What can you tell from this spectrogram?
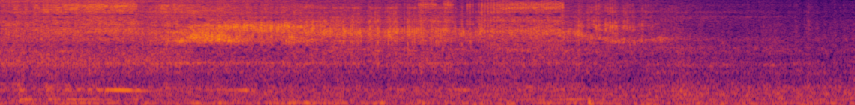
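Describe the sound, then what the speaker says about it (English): Metal sides being filed down by hand to prepare a clean, even surface for welding, giving a raspy scraping that runs steadily for several seconds with no talk. "let's go ahead and file these sides down real quick, just to make sure we got a nice clean even surface to weld there"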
